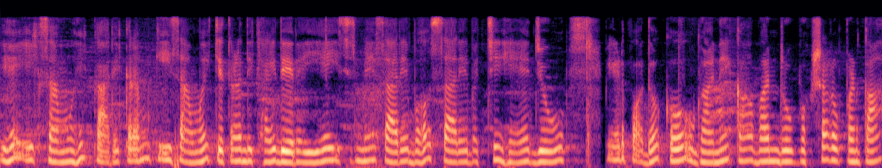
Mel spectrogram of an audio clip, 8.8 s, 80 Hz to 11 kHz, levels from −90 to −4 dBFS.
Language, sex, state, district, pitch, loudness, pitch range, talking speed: Hindi, female, Chhattisgarh, Korba, 220 Hz, -18 LUFS, 210-235 Hz, 190 wpm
